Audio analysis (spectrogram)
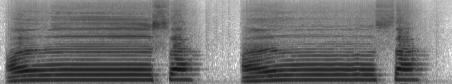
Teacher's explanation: Nun kosong bertemu dengan sin, ikhfa hakiki dengungkan 2 harakat.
